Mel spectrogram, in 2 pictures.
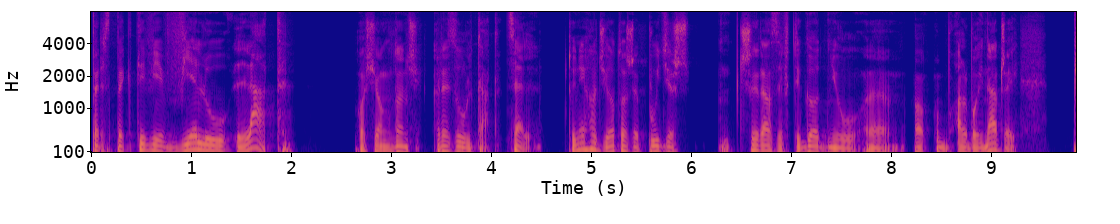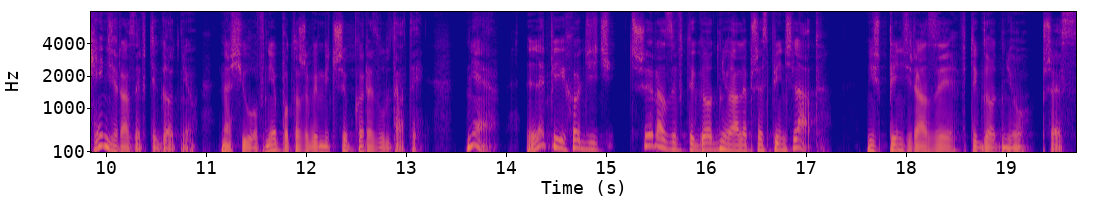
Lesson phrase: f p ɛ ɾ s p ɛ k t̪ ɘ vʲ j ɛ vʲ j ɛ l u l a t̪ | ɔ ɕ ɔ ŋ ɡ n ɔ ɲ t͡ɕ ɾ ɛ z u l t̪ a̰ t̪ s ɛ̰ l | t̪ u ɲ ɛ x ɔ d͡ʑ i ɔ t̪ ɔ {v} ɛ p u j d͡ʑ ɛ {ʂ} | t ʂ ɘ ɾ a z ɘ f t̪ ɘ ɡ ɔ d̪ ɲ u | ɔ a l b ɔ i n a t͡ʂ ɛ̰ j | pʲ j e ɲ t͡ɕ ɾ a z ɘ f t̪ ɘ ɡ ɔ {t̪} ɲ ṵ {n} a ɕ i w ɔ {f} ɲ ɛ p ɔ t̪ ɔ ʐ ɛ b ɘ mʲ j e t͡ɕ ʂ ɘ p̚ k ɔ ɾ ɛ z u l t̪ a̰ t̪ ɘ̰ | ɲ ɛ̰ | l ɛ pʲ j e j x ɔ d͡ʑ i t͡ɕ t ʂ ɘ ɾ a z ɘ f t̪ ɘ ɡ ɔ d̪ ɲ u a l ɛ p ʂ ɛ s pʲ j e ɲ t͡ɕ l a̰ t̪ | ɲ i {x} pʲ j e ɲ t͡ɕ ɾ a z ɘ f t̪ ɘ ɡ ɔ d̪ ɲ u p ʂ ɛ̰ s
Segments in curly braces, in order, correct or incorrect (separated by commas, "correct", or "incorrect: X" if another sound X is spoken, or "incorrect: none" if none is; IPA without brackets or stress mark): incorrect: ʐ, correct, incorrect: d̪, correct, incorrect: v, incorrect: ʂ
